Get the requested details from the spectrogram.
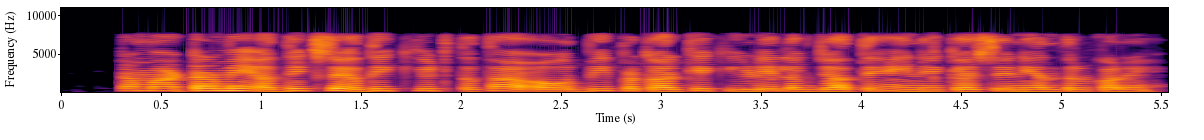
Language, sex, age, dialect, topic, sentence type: Hindi, female, 18-24, Awadhi Bundeli, agriculture, question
